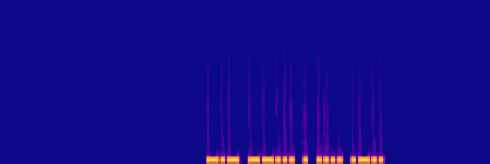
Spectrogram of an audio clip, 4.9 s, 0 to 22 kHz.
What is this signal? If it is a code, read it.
Morse code, heard as a keyed tone, about 34 wpm, 700 Hz. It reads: K7EHL
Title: USA Call Signs - 5 Characters - 35wpm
